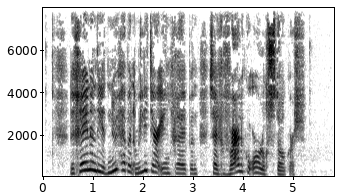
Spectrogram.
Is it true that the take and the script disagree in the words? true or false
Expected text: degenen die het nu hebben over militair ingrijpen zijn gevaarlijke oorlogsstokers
true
